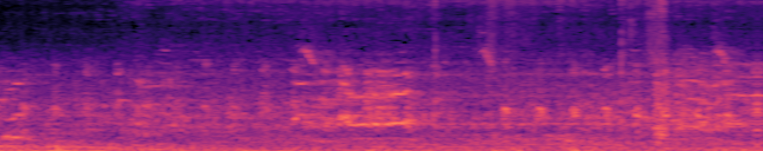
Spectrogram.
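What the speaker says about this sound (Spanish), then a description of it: "Pero se escuchan las gallinas, ¿no?" Chickens cluck repeatedly with a rooster crowing, fairly close and clear against a steady outdoor background hum.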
